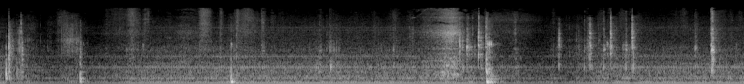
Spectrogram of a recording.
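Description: Plastic housing of a fan-type mosquito trap being picked up and turned over by hand: scattered knocks and clicks, with a louder rushing swish about four and a half seconds in, over a steady faint hum.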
